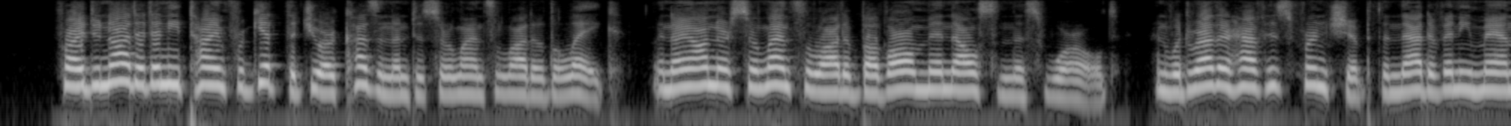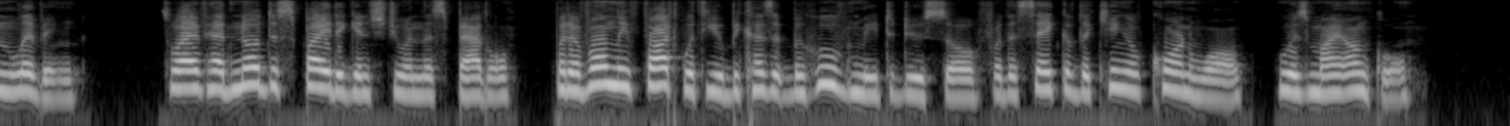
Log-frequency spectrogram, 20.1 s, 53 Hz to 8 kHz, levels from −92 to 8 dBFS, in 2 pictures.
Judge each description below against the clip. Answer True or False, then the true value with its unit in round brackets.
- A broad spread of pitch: False (4.4 semitones)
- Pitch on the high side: True (215 Hz)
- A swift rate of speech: True (230 wpm)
